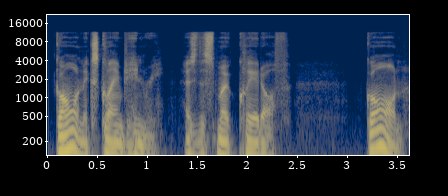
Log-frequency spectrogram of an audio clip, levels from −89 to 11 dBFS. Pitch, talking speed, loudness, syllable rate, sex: 100 Hz, 150 wpm, -17 LUFS, 5.5 syllables/s, male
